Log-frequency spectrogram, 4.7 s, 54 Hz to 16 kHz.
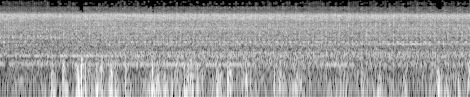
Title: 2003 Nissan 300GT engine knock/slap only when warm around 2k RPM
